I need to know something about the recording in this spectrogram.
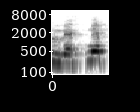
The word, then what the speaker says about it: mesne: There are various decisions which say that an amount received against a wrongful possession is called mesne profits. It is pronounced as main profits, M-E-S-N-E. Such main profits are also regarded as capital receipts in various cases.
